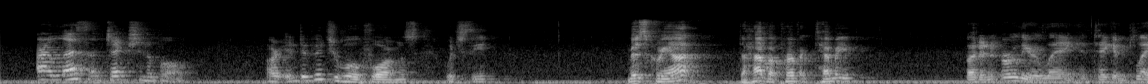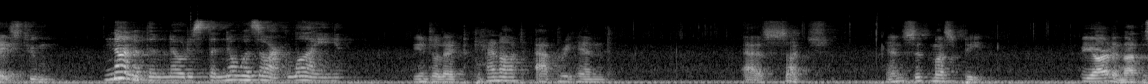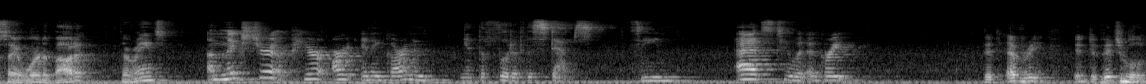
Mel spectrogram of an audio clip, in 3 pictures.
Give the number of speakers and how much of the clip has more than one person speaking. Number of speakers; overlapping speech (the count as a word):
five, no overlap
